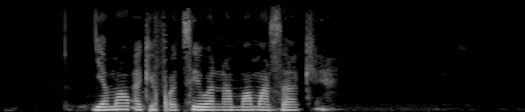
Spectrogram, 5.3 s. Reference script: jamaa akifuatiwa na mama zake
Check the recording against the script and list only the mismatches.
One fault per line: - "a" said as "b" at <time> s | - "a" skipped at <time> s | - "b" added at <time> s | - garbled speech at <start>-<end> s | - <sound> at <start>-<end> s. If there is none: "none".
none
